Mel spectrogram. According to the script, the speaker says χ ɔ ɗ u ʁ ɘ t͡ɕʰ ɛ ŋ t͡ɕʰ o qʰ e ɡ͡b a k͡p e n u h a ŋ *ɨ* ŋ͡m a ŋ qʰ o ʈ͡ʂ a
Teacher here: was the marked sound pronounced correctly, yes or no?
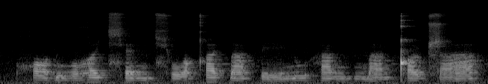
yes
